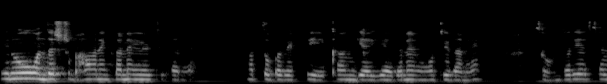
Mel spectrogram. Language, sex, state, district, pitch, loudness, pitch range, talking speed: Kannada, female, Karnataka, Mysore, 220 Hz, -29 LUFS, 210-235 Hz, 120 wpm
